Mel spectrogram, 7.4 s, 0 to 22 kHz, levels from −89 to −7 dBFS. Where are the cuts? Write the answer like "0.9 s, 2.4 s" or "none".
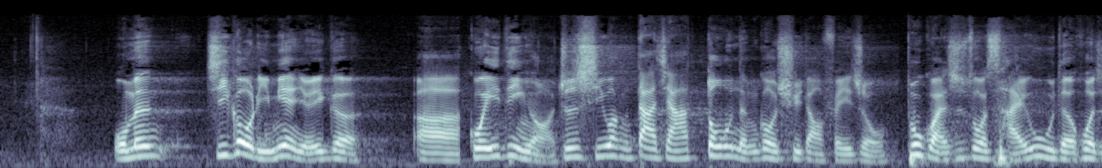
3.1 s, 6.0 s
